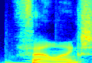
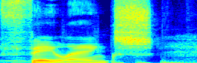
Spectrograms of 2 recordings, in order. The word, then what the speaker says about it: Phalanx: In terms of pronunciation, Americans tend to pronounce it Phalanx, and Brits tend to pronounce it Phalanx. However, both seem to be acceptable on either side of the pond.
